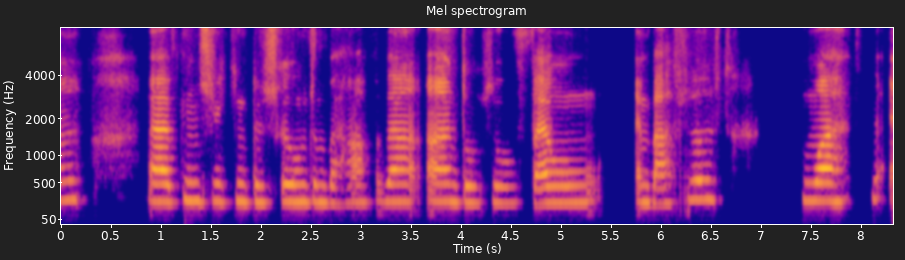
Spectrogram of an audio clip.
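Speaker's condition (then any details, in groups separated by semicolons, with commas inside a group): Cerebral palsy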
